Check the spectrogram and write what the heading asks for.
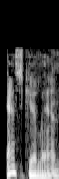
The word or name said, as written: esculin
